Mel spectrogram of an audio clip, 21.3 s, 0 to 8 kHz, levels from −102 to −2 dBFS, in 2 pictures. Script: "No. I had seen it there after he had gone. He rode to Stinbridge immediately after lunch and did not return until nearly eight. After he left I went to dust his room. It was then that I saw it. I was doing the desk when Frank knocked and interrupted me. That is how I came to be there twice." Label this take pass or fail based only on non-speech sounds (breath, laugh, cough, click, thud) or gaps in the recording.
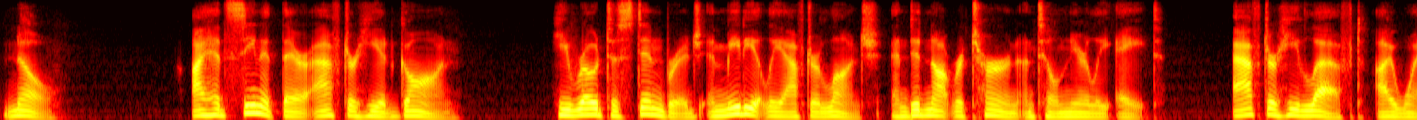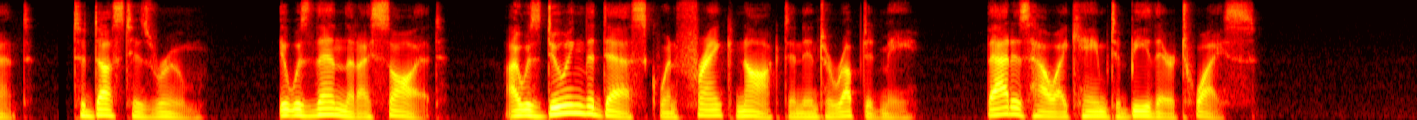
pass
